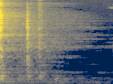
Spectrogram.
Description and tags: Bonks, bashes and scrapes recorded in a hospital at night.
hit, hospital, percussion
